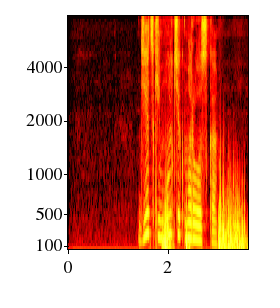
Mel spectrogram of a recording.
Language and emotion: Russian, neutral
